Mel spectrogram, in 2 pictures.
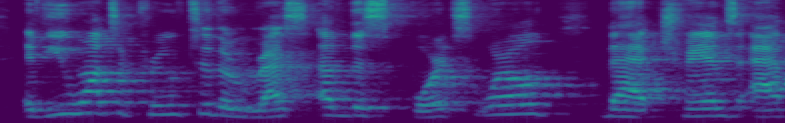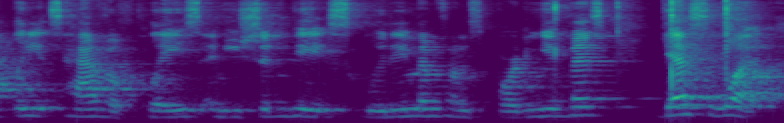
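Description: The voice shows ordinary pitch variation. Noticeable background noise sits behind it. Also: woman, medium pitch for a woman, moderate pace. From Louisiana. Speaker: sports podcast host and roller derby skater. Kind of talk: casual chat.

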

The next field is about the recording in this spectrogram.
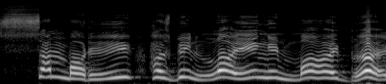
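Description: A gruff, high-pitched put-on character voice at a very slow pace. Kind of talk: storybook.

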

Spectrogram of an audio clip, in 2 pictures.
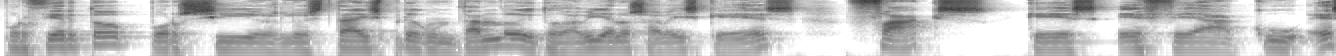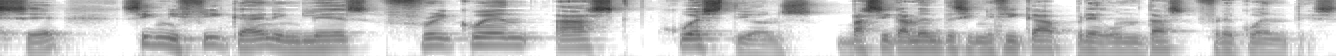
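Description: Very slow speech from a man at medium pitch, hardly any pauses, ordinary pitch variation, on a very clean recording with a silent background. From Spain, Elche (Valencian region). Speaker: doctor, endocrinologist, podcast host. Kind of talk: solo podcast monologue. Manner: casual, with fillers and repetitions.

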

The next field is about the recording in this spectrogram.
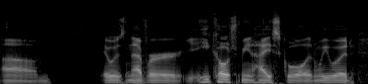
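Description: On a very clean recording with a silent background, the talking runs fairly quickly. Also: man. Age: 30s. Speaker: gym manager and coach. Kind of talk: casual interview. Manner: halting, many fillers and restarts.

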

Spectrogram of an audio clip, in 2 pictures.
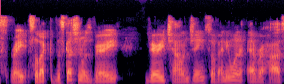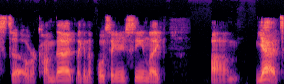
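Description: With a Canadian accent, a man speaks at a very fast pace. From Canada, Mississauga, Ontario. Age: 20s. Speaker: dancer and nurse. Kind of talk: casual chat.

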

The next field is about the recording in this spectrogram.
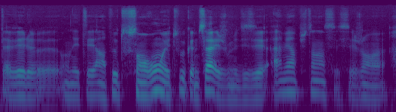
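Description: A man's fairly low-pitched voice at a fairly slow pace, with ordinary pitch variation and big swings in loudness. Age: 40s. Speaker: comedian. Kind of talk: casual chat. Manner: halting.

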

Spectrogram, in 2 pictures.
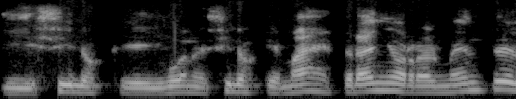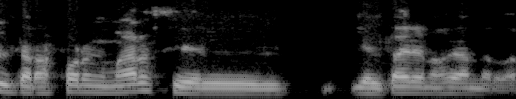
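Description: Speaking in a Rioplatense accent, a man keeps a moderate pace and medium pitch with ordinary pitch variation. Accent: Argentine Spanish (rioplatense). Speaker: board game café staff. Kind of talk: interview. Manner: hesitant, many fillers.

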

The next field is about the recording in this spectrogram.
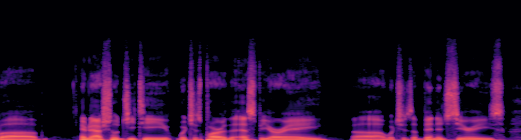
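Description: Pitched fairly low, a man with a plain, everyday voice speaks at a moderate pace with fairly even intonation, recorded very cleanly against a silent background. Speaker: podcast co-host. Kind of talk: casual podcast conversation.

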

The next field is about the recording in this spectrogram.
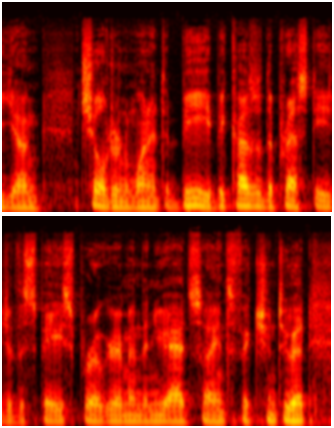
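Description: A plain, everyday voice from a man, medium in pitch, at a fairly quick pace. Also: very clean recording, silent background. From Oklahoma. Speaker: seminary president and pastor. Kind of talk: interview testimony.

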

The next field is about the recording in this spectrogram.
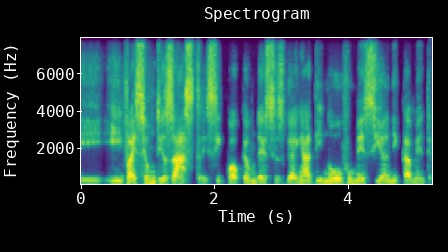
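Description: Against a quiet background, a man of medium pitch speaks at a fairly slow pace. His tone is bright and sharp, and the sound is dry and close with no echo. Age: 60s. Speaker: theologian and professor. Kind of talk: interview conversation.

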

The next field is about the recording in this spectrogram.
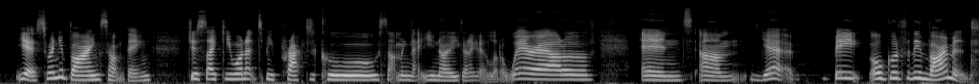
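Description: A woman with an Australian accent, fairly high-pitched and fairly quick, with big swings in loudness, on a very clean recording with a silent background. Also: ordinary pitch variation. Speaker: podcast co-host, university student. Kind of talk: casual chat.

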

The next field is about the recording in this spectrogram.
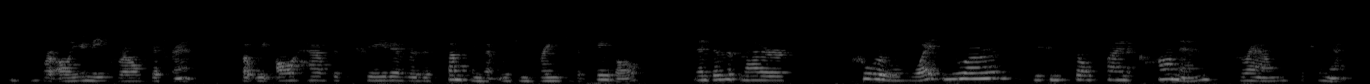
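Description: A woman's voice with lively intonation and big swings in loudness, over noticeable background noise. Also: medium pitch for a woman, moderate pace. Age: 50s. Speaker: spiritual circle participant. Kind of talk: casual chat. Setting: live recording.

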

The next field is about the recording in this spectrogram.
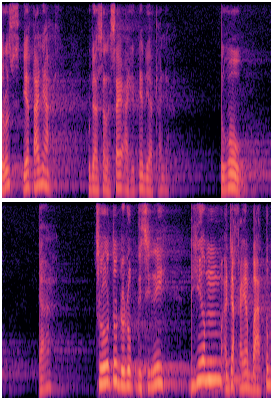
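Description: With lively intonation and big swings in loudness, a man talks very slowly in a fairly high voice, leaving long, frequent pauses. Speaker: Buddhist teacher. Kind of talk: dharma talk. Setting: Buddhist temple. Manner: hesitant fillers at times.

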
